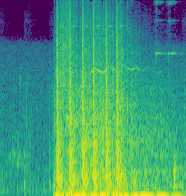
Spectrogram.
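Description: Rapid automatic turret gunfire in a video game, a burst of about eight fast, loud shots that starts abruptly after a quiet moment and rattles on to the end.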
